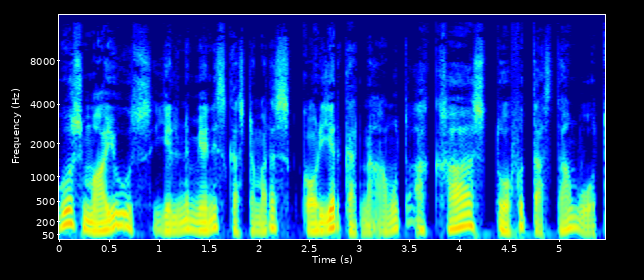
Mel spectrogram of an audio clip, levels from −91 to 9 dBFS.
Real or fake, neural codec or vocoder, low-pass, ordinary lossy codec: fake; vocoder, 44.1 kHz, 128 mel bands every 256 samples, BigVGAN v2; 14.4 kHz; MP3, 64 kbps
